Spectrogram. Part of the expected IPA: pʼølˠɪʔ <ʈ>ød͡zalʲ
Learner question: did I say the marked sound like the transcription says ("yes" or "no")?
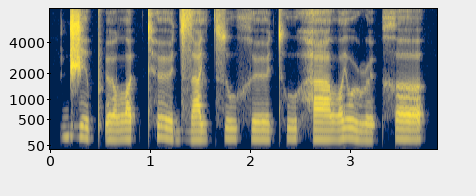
no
